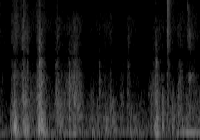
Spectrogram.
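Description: Scattered handling and movement noises: clothes being rustled and handled and footsteps, with a few soft knocks near the start and light clicks near the end.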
